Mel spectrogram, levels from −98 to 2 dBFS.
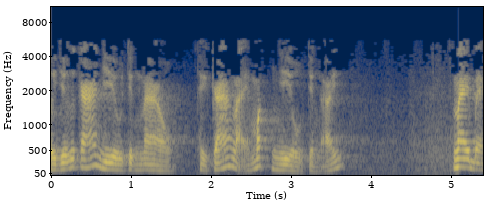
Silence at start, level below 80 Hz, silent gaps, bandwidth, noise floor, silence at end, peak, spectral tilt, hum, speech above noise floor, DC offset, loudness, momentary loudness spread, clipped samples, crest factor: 0 s; -62 dBFS; none; 5.8 kHz; -52 dBFS; 0 s; 0 dBFS; -10 dB/octave; none; 31 dB; under 0.1%; -22 LUFS; 12 LU; under 0.1%; 22 dB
